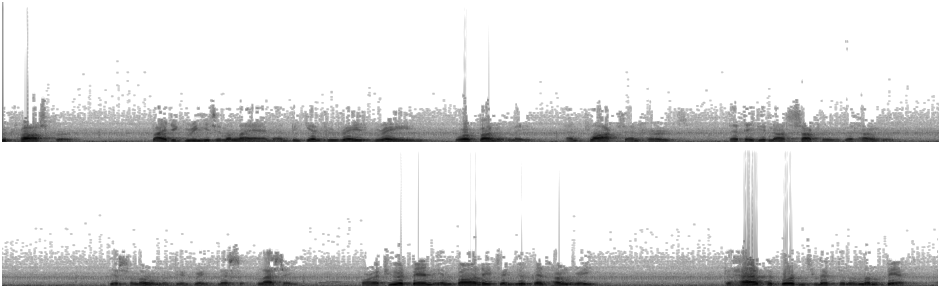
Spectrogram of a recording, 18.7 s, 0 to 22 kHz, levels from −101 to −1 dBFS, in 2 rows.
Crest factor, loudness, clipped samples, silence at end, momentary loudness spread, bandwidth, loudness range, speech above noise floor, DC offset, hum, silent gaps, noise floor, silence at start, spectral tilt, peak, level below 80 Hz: 16 dB; -16 LUFS; under 0.1%; 0 s; 24 LU; 5.6 kHz; 7 LU; 20 dB; under 0.1%; none; none; -35 dBFS; 0 s; -10.5 dB/octave; 0 dBFS; -38 dBFS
